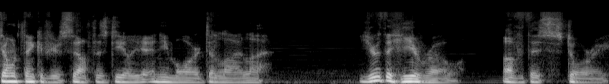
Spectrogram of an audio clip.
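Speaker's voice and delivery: soft, quiet whisper. Deacon scoops Delia up in his arms and speaks down to her, whispering. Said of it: "he would whisper down".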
